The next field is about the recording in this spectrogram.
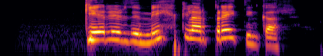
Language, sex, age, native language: Icelandic, female, 50-59, Icelandic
